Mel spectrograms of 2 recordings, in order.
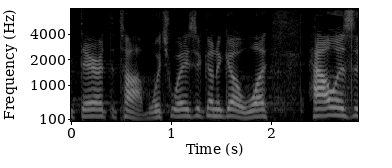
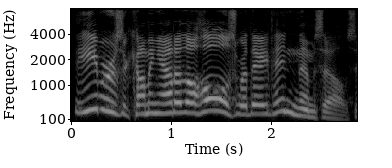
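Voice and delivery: louder, fast sarcastic jeer; 6 semitones higher, 5 dB louder than usual. Shown as a demonstration. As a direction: sneer it out mockingly. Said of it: "you have to read it sarcastically like that".

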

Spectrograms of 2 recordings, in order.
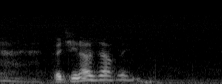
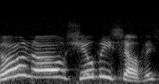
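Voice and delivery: mother's voice; 12 semitones higher, 9 dB louder than usual. Retold or imitated. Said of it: "And she says".

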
